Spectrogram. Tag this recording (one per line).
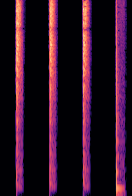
open
hats
hihat
cymbals
hi-hat
Loop
closed
step
hi-hats
hat
drums
Dubstep
hihats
